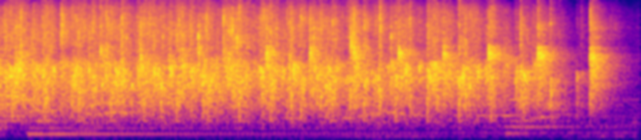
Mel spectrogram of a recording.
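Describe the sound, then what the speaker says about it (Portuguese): A congregation at a church service claps in a loud, dense ovation that holds steady and then tapers off near the end, with a few voices calling out underneath. "Aplaude o Senhor!"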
